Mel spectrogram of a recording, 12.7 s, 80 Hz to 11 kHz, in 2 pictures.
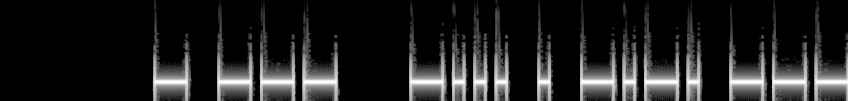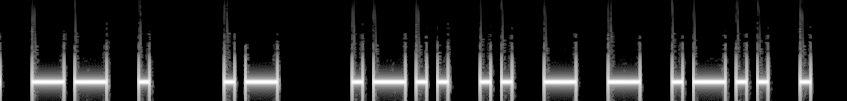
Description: Morse code, heard as a keyed tone, about 15 wpm, 700 Hz. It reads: TO BECOME A LITTLE
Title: Sentences from Top 1300 Words 15wpm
